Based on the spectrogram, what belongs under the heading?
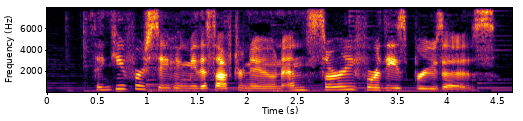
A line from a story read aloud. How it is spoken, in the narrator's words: she suddenly fell silent and mumbled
